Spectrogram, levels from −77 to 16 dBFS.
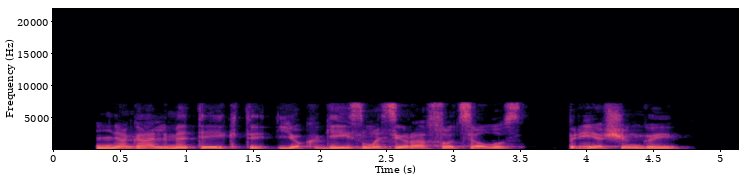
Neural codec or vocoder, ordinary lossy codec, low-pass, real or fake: none; MP3, 64 kbps; 7.2 kHz; real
